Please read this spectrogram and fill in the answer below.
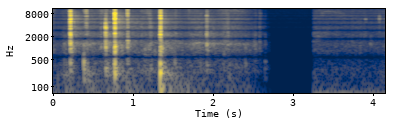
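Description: A few sharp clicks and knocks of hands-on work at a floor panel, three louder ones in the first second and a half. The sound then drops out briefly at an edit, leaving a faint room hum.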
